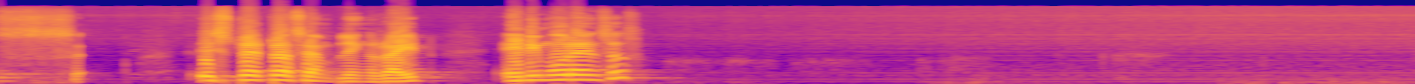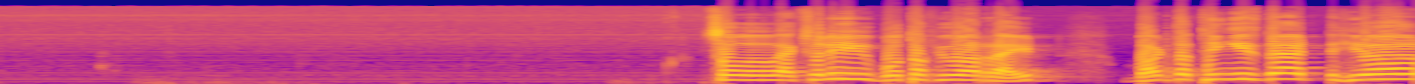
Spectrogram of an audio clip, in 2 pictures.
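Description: A man speaks into a microphone through loudspeakers in a large echoing hall, pausing between phrases.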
